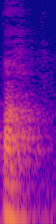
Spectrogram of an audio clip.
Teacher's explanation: dalam menghasilkan pah, sebetulnya vocal cords kita itu tidak bergetar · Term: voiceless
